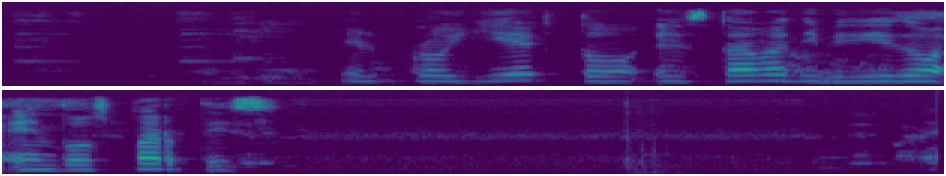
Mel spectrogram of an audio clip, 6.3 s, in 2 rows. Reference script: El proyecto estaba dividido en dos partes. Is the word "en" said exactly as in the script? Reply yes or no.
yes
